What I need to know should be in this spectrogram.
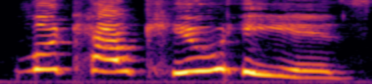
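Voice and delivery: high, very loud gushing; excited cry. A narrator's reading. James defends keeping the cub, crying out. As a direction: exclaim in adoring protest. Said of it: "James cries".

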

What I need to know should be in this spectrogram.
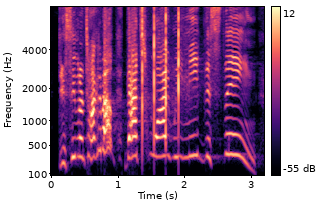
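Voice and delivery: rising preacher's cry; preaching peak. Real, not acted. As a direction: preach it out at full force.

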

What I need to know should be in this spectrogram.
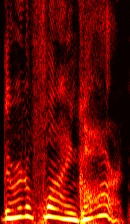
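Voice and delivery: "They're in a flying car" high and slow; high disbelief. Acted. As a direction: squeak it out in disbelief.

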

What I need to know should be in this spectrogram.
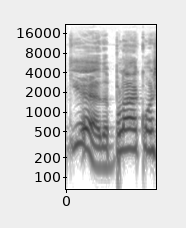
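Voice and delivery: mildly excited man; eager guy. Retold or imitated. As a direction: sound hooked already. Joke, guy voiced eagerly.

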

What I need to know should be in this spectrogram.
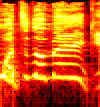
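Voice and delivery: high mock old man yell cracking into a laugh; laughing grandpa yell; hammed-up grandpa yell. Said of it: "grandpa yells".

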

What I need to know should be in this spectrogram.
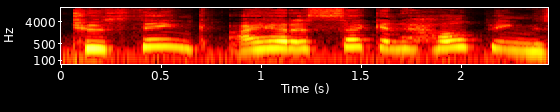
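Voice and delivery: high-pitched moan of regret; queasy, sorry-for-himself complaint; dismayed lament. Acted. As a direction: bemoan it, pitch held high. Groaning after eating snails.

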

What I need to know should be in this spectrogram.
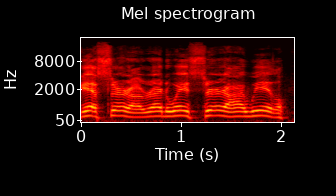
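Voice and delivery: high, loud, over-keen obedience; hammed-up yes-sir voice; eager recruit. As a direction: answer the chief with bursting eagerness. Eager recruit obeys the chief.

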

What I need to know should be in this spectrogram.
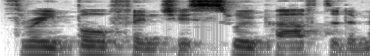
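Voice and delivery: ordinary delivery

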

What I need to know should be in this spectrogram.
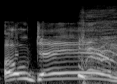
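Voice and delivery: amused startled exclamation; impressed oh damn. Retold or imitated. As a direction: react like you just saw a roast. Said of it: "I audibly let out an".

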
